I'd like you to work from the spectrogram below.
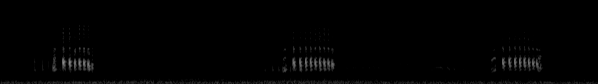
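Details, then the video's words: Sandhill crane calling near a marsh on March 26th, 2019, while the wetland puddles are frozen: three loud, pulsing, rattled calls about two seconds apart, with faint softer notes between them. "Wetland Marsh Audio - Sandhill Cranes"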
